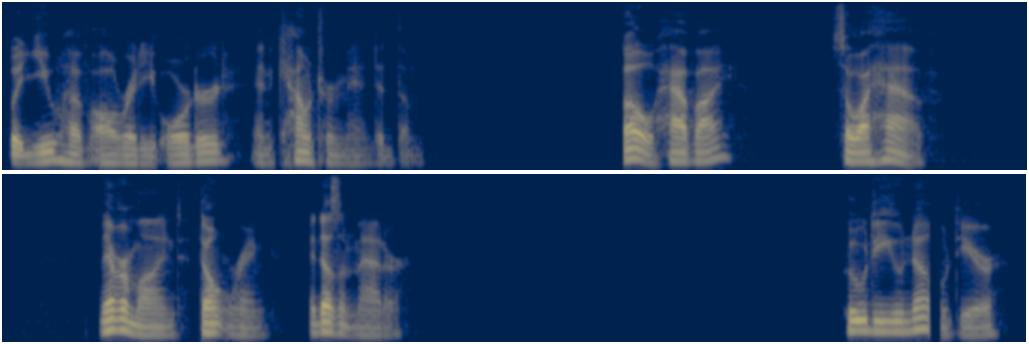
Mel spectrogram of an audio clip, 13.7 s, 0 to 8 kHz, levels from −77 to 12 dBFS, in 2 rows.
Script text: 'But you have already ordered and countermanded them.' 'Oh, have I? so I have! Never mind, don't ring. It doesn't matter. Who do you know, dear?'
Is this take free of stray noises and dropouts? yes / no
no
